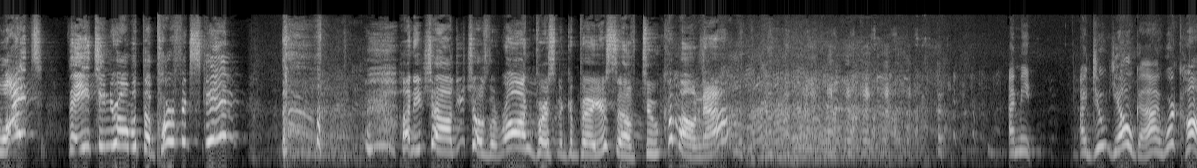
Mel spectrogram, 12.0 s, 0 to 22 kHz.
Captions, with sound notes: - Snow White? The 18-year-old with the perfect skin? [laughs] Honey child, you chose the wrong person to compare yourself to. Come on, now! - I mean, I do yoga.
